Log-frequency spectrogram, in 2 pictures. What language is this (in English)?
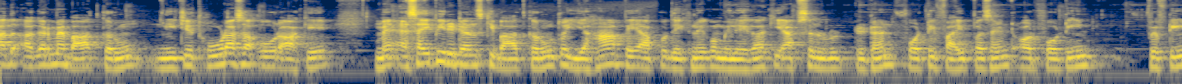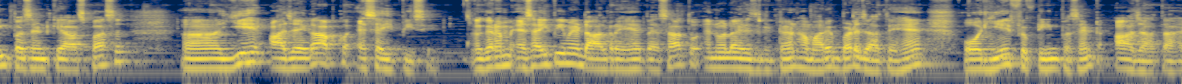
Hindi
